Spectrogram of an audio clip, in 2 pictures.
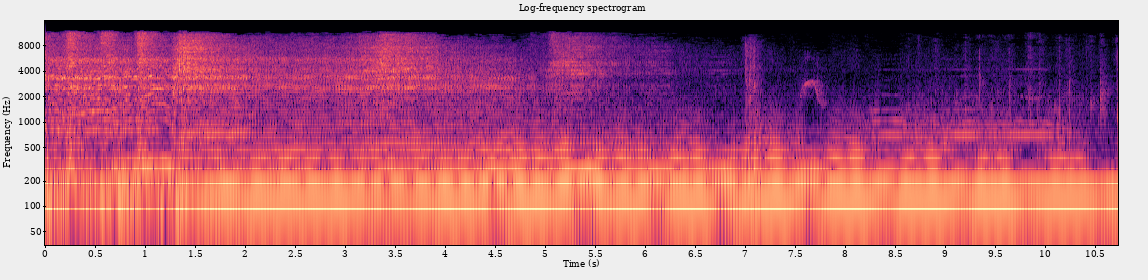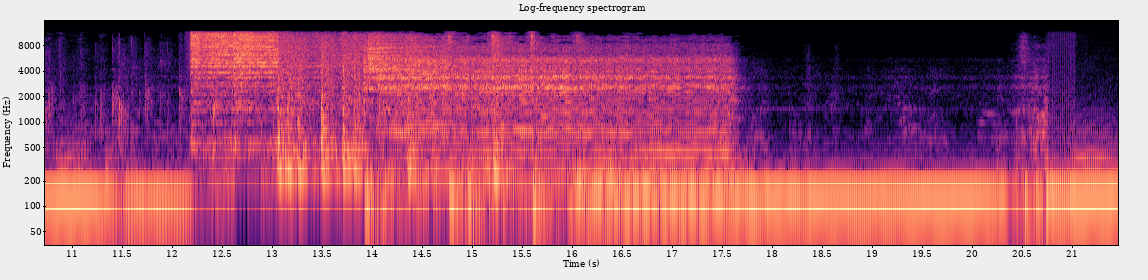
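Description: Live rock band playing through amplifiers: electric guitars, bass guitar and drum kit, with held bass notes underneath. About twelve seconds in the sound thins out, then cymbals wash in for several seconds and drop away near the end, leaving the low notes ringing.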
